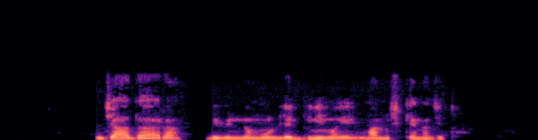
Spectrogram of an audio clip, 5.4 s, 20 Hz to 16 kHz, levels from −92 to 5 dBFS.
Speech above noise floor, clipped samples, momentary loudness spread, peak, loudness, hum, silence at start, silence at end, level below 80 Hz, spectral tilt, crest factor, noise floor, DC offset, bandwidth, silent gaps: 69 dB; under 0.1%; 10 LU; -4 dBFS; -20 LUFS; none; 0.95 s; 0.95 s; -66 dBFS; -7.5 dB/octave; 18 dB; -88 dBFS; under 0.1%; 7.4 kHz; none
